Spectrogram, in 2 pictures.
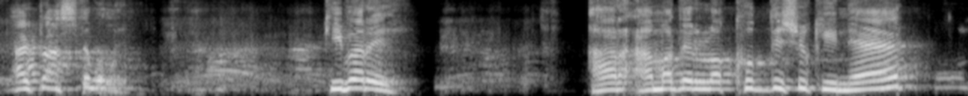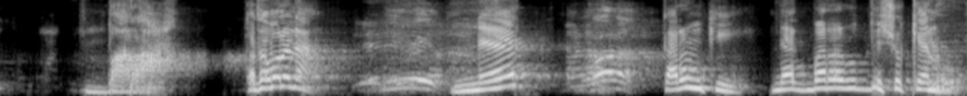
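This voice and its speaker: A man preaching an open-air sermon, telling a story and calling out questions for the crowd to answer, with chanted verses. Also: sits high. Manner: chants Quranic Arabic verses. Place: outdoor religious gathering on a field. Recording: echoey public address from a distance.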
